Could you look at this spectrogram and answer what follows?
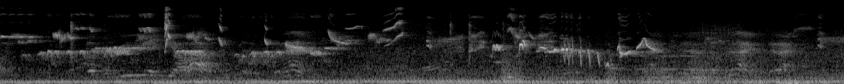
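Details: Contest-training white-rumped shama giving a varied, fairly quiet song. It mixes short chips, slurred whistles and a few harsh notes, with irregular pauses, over a steady low hum.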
